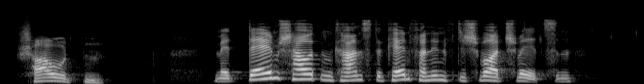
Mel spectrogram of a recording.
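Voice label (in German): "schauten", Wittlicher Wörterbuch; das wittlicher woerterbuch; woerterbuch vertonung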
